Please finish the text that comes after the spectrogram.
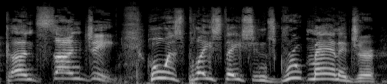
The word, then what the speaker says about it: Consunji: struggle with this but I think it is kungji it's spelled c o n s un nji consunji who is PlayStation's group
